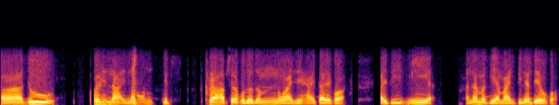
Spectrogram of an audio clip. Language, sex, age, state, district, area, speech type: Manipuri, male, 18-30, Manipur, Kangpokpi, urban, conversation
